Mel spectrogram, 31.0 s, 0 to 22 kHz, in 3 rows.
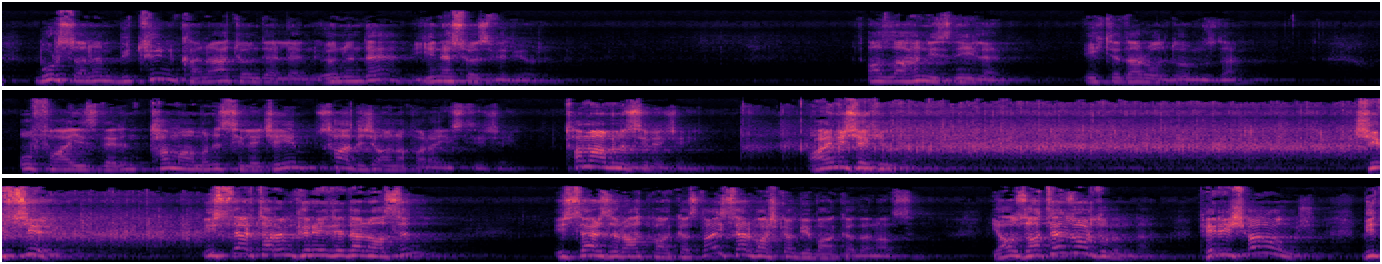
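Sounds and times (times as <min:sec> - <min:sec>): faint steady hiss: 0:00.0 - 0:31.0
audience applauding: 0:15.9 - 0:23.1
man speaking: 0:16.3 - 0:17.3, 0:20.5 - 0:21.4, 0:22.2 - 0:24.0.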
